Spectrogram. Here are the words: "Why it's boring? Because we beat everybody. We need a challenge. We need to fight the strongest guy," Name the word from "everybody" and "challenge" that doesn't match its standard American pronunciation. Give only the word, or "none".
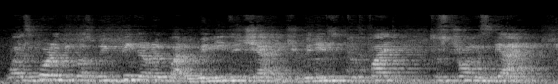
everybody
